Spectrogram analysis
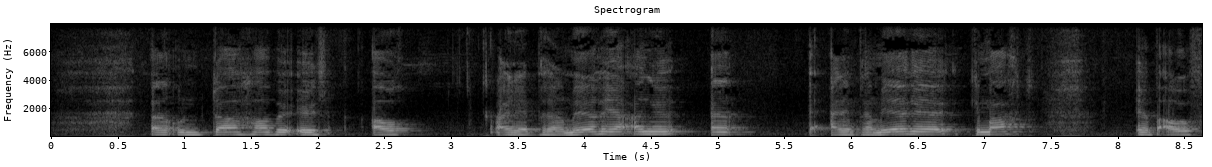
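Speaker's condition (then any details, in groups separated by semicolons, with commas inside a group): Down syndrome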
